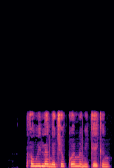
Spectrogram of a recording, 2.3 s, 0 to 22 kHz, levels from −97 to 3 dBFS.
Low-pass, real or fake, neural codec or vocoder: 7.2 kHz; fake; vocoder, 44.1 kHz, 128 mel bands every 256 samples, BigVGAN v2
